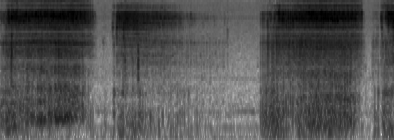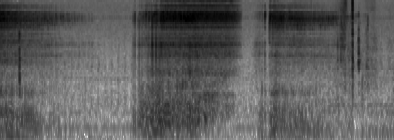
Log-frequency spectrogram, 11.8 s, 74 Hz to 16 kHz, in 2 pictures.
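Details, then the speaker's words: Habitual night-time snorer keeping his brother awake: loud, harsh, rattling snores on long breaths, about 16 a minute, with brief quiet gaps between them; heavy snoring. "Zacree can't sleep. He always like snores. I don't think he's dying. And I'm pretty sure he makes that noise."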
